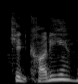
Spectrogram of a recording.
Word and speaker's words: Kid Cudi: Kid Cudi.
